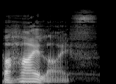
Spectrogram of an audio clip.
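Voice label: "high-life", English, British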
